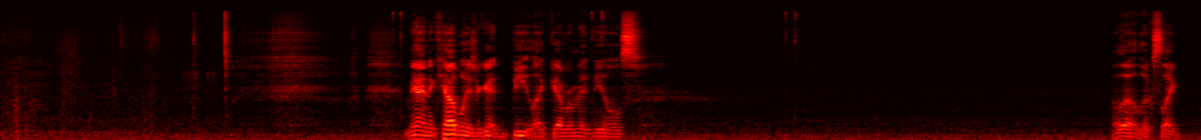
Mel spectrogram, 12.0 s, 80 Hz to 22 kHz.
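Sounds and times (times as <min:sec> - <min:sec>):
man exhaling: 0:02.3 - 0:04.0.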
